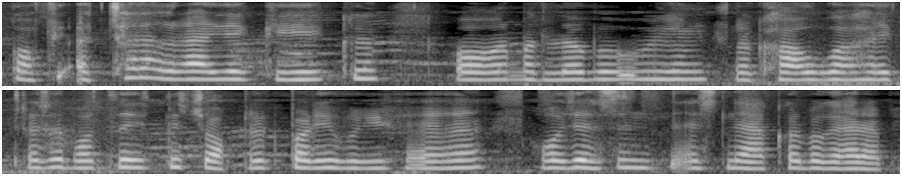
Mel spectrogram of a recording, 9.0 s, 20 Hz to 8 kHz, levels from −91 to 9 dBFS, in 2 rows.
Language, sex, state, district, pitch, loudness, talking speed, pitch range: Hindi, female, Uttar Pradesh, Gorakhpur, 260 Hz, -18 LUFS, 195 wpm, 250-275 Hz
